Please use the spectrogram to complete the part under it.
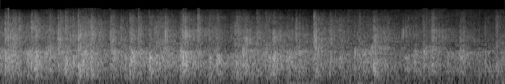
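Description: A studio audience on a television programme applauds steadily as guests are welcomed onto the stage, a dense, continuous wash of clapping with no one speaking over it.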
